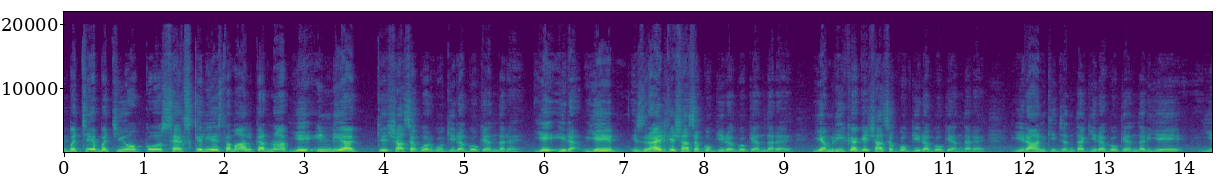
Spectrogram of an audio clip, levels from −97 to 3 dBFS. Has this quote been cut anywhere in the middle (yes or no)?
yes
